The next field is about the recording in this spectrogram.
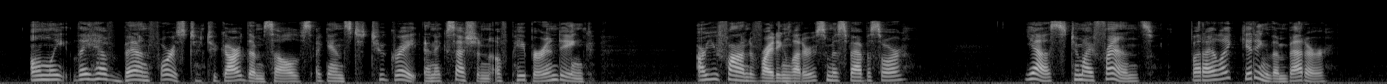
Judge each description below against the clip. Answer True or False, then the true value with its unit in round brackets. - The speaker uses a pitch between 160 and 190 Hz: True (185 Hz)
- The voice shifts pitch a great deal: True (6.3 semitones)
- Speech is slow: False (150 wpm)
